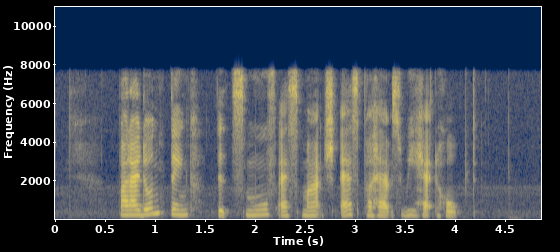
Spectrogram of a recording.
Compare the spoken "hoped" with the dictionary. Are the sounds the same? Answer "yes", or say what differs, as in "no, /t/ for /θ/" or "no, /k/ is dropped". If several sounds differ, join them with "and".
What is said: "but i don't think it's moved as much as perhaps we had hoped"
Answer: yes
